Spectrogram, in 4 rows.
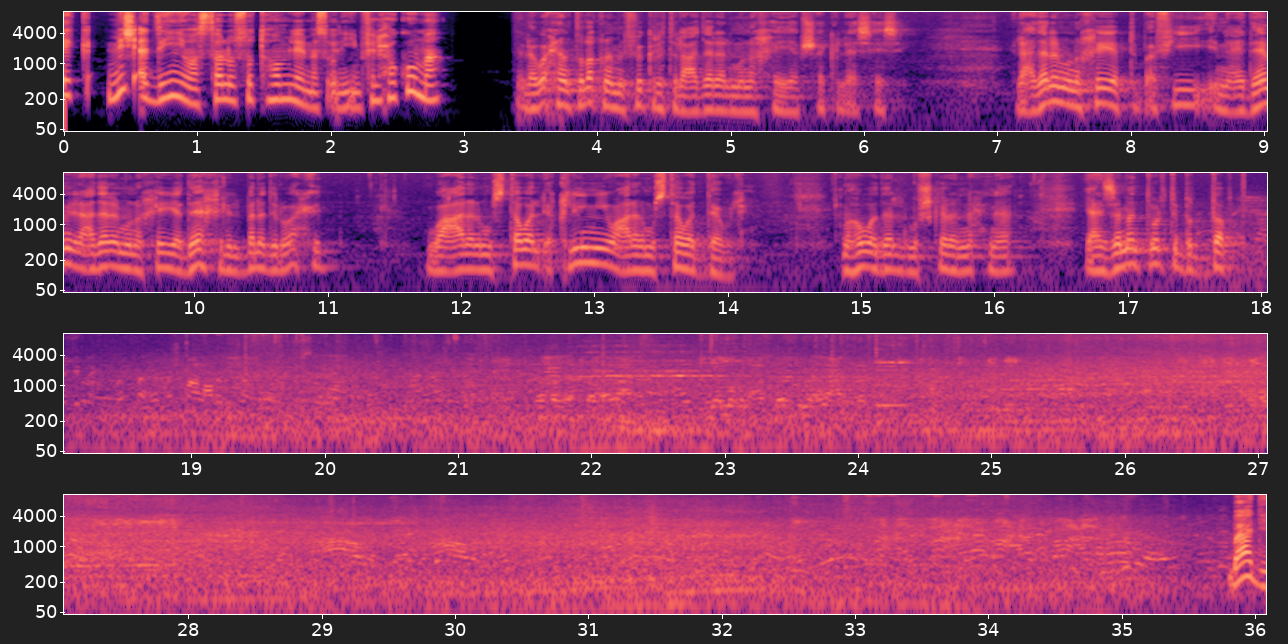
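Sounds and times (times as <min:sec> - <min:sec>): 
speech: 0:00.0 - 0:06.4, 0:07.1 - 0:14.2, 0:14.8 - 0:18.3, 0:35.8 - 0:36.0
wind on a seaside road: 0:06.4 - 0:36.0
passing traffic rumble on a busy seaside corniche road: 0:17.4 - 0:35.8.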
